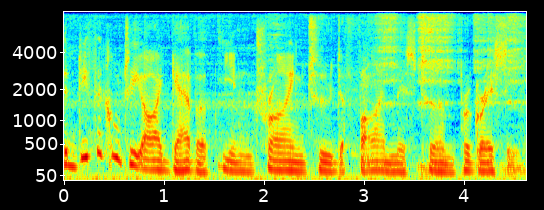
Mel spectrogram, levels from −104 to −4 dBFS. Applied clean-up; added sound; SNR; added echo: none; Boiling; 15 dB; none.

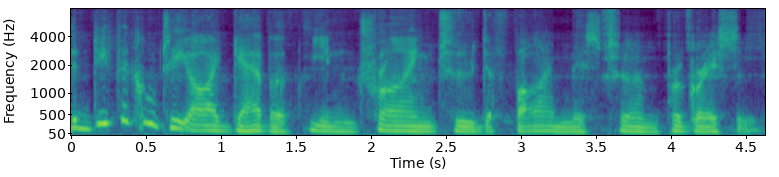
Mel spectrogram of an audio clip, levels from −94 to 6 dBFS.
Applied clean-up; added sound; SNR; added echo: neural separator model SepFormer DNS4.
